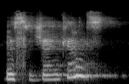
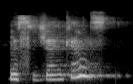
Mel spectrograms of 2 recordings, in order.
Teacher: on the second syllable the voice is going up it's rising and we're stressing the first syllable · the speaker was using her voice to her intonation, so you understand it's a question. Her voice was actually going up.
